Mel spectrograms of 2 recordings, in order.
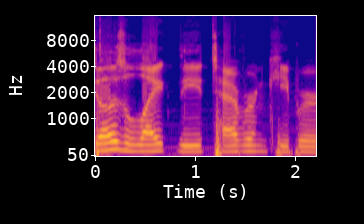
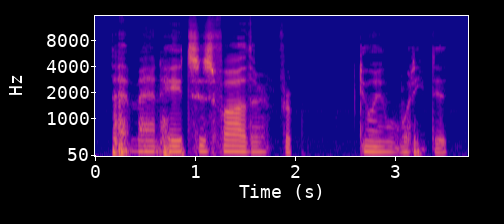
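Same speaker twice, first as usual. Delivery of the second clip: soft small feminine voice, quieter; 3 semitones lower, 13 dB quieter than usual. Voicing a voice that a player's character hears: small feminine voice. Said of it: "That same sort of a small feminine voice".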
